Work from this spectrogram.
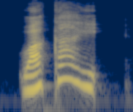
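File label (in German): "wakai", japanische Mädchennamen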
